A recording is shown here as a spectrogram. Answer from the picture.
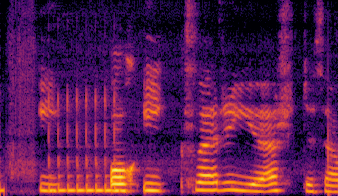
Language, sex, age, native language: Icelandic, female, 8, Icelandic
